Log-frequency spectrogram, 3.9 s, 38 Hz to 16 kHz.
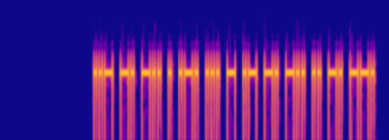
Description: Morse code, heard as a keyed tone, about 44 wpm, 700 Hz. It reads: UNDERSTANDING
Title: ING Suffix - Top 100 Words with Base Words 45wpm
